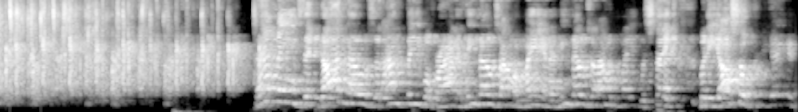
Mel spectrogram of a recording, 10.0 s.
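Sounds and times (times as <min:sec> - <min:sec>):
crowd clapping: 0:00.0 - 0:03.5
speech: 0:03.2 - 0:09.9.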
